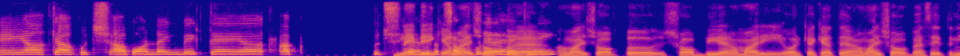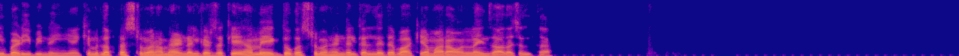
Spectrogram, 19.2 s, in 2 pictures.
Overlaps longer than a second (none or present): present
